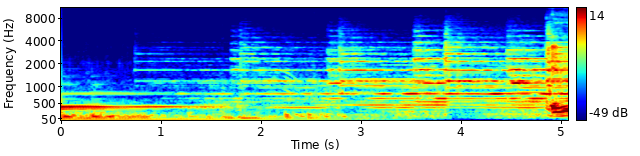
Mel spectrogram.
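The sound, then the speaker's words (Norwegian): The bells of the church of Santa Maria della Scala in Trastevere, Rome, ring out with repeated strikes about once a second, each clang leaving a rich, lingering resonance that overlaps the next, over a low rumble of background noise. No one speaks. “Ja, hør, det er klokken i Santa Maria della Scala i Trastevere.”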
